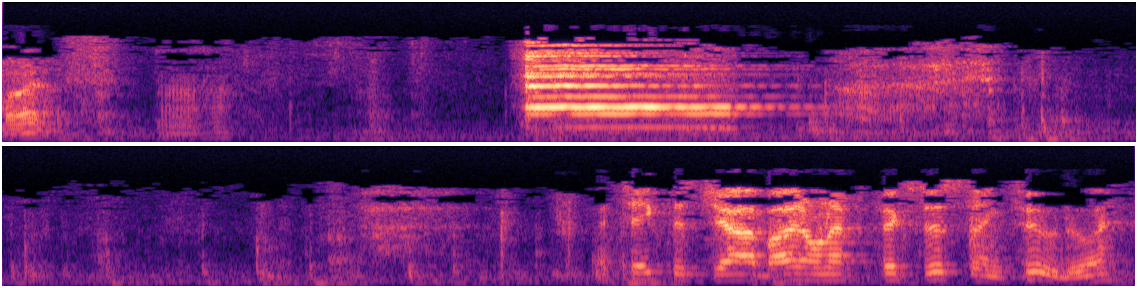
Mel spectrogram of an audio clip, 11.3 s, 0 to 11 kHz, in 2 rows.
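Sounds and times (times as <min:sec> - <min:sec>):
speech: 0:00.1 - 0:00.6, 0:02.6 - 0:03.0, 0:08.8 - 0:11.3
old tower bell ringing: 0:02.6 - 0:04.4.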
